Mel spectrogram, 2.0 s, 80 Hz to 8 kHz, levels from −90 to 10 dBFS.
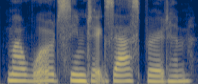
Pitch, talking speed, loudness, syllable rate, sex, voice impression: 200 Hz, 180 wpm, -17 LUFS, 6.0 syllables/s, female, very feminine, young, very thin, tensed, slightly weak, very bright, soft, very clear, very fluent, cute, intellectual, very refreshing, sincere, slightly calm, friendly, reassuring, unique, slightly elegant, wild, slightly sweet, lively, kind, slightly intense, slightly sharp, light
